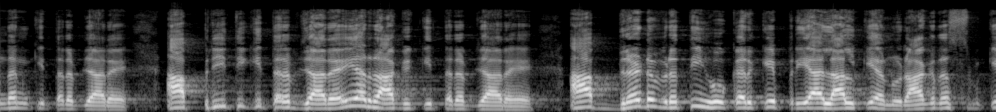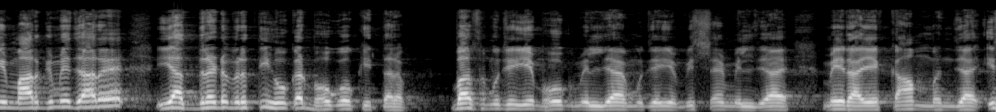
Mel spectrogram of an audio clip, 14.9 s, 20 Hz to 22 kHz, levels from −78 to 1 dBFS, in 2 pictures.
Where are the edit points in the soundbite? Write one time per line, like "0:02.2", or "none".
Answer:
none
